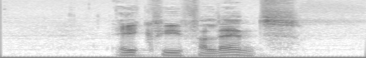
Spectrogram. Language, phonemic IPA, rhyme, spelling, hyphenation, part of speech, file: Dutch, /ˌeː.kʋi.vaːˈlɛnt/, -ɛnt, equivalent, equi‧va‧lent, adjective / noun, Nl-equivalent.ogg
- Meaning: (adjective) equivalent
